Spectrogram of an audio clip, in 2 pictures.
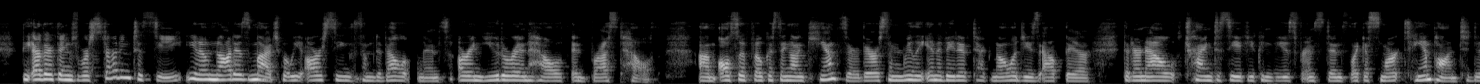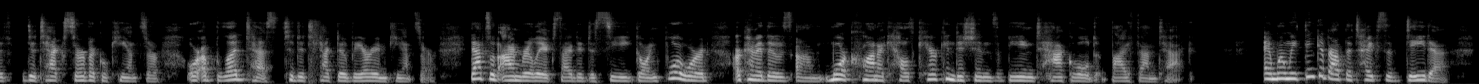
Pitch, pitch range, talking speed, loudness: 185 Hz, 165-205 Hz, 200 wpm, -23 LUFS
